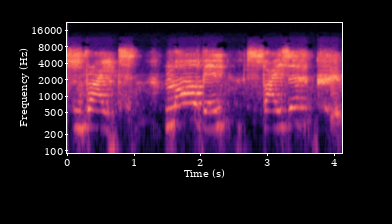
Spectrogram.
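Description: A woman's voice in short, sing-song phrases, its pitch swooping up and down, about four phrases with brief gaps between them.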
